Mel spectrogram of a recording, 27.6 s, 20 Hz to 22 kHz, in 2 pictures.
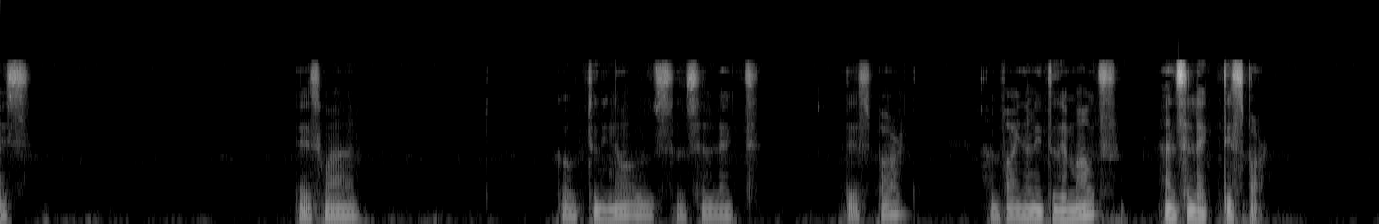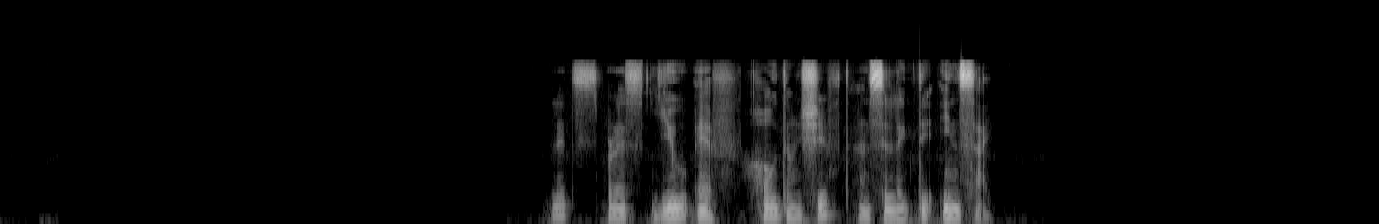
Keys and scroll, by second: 19.9 u, 20.7 f.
